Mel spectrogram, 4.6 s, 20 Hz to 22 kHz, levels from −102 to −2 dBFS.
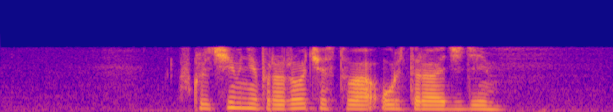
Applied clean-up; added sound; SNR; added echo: none; none; none; none.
